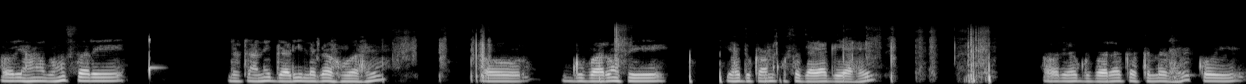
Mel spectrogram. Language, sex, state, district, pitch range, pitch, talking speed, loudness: Hindi, male, Chhattisgarh, Balrampur, 145-165 Hz, 155 Hz, 115 wpm, -19 LUFS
